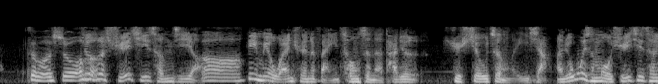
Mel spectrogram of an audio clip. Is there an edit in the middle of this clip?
yes; 2 cuts; at 3.4 s, 5.6 s

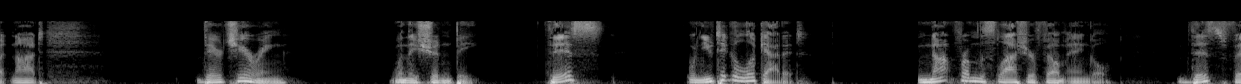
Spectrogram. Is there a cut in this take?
yes; 1 cut; at 5.3 s

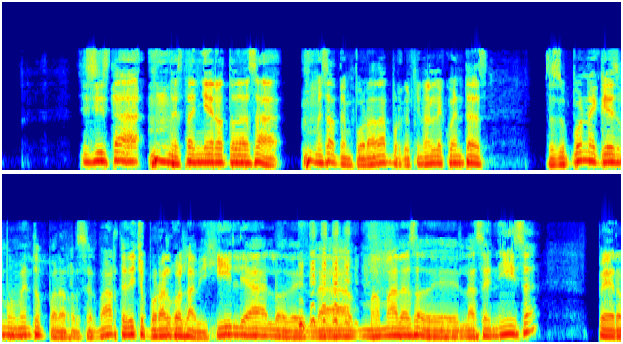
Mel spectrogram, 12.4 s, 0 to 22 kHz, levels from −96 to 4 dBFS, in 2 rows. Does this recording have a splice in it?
no; 0 cuts

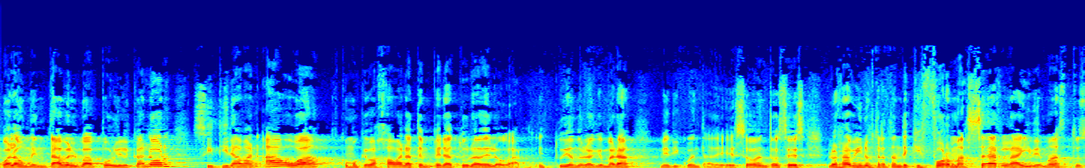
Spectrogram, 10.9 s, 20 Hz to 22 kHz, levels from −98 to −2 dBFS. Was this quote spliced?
no; 0 cuts

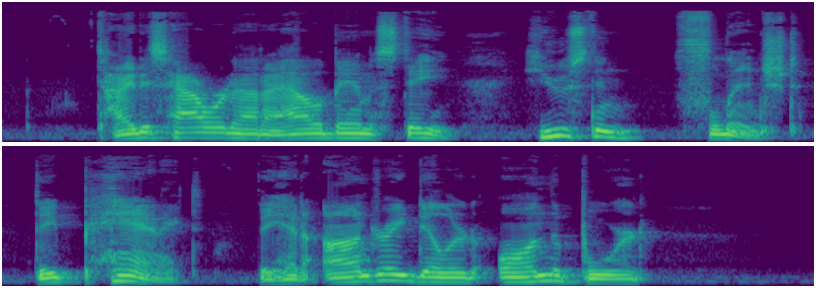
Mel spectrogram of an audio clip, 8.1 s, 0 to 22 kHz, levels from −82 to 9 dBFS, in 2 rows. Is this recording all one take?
yes; 0 cuts

